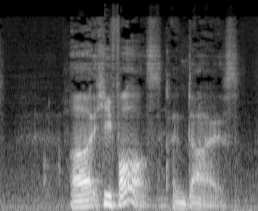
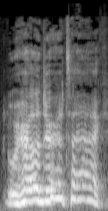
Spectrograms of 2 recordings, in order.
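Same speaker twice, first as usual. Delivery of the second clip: higher and louder, a bandit raising the alarm; alarmed cry; 10 semitones higher, 10 dB louder than usual. Acted. GM voicing a bandit warning the others, loud cry. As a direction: shout the warning to the camp. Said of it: "He cries out like".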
